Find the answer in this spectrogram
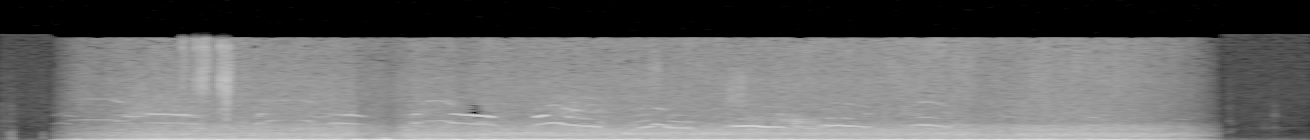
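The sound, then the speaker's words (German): Several gulls cry out in short, thin, high calls, scattered across a few seconds above a loud, steady low rumble like wind, water and a boat engine, in a city in Alaska. “Möwen. Ja, gut, ich gebe zu, das könnte jetzt auch wirklich in jeder Stadt oder Hafenstadt sein.”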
